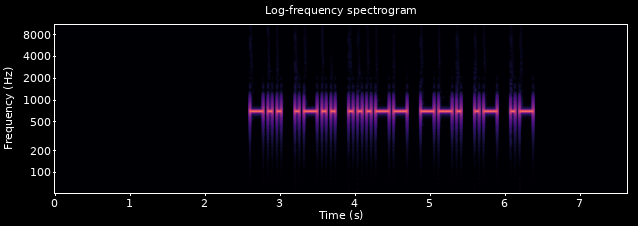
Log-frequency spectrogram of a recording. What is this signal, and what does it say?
Morse code, heard as a keyed tone, about 21 wpm, 700 Hz. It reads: DL3GAA
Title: DXCC-100 Call Signs - 6 Characters - Repeated 3x - 20wpm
